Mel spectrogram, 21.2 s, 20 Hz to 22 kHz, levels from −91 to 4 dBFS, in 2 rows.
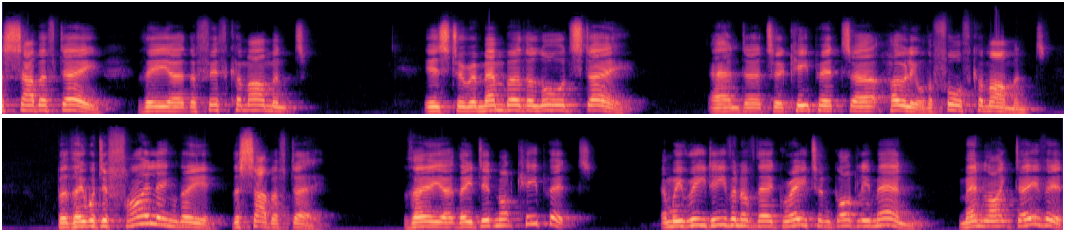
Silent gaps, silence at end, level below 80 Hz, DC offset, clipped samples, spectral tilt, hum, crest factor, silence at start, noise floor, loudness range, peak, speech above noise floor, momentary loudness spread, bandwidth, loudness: none; 0 s; -66 dBFS; under 0.1%; under 0.1%; -3.5 dB/octave; none; 16 dB; 0 s; -76 dBFS; 2 LU; -2 dBFS; 58 dB; 9 LU; 13.5 kHz; -18 LUFS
